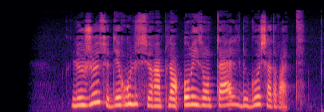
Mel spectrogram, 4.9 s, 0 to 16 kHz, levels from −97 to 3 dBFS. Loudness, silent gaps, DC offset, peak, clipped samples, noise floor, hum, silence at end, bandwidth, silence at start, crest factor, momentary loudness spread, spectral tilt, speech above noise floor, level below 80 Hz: -19 LUFS; none; under 0.1%; -2 dBFS; under 0.1%; -63 dBFS; none; 0.35 s; 10.5 kHz; 1.05 s; 18 dB; 8 LU; -4.5 dB/octave; 45 dB; -66 dBFS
